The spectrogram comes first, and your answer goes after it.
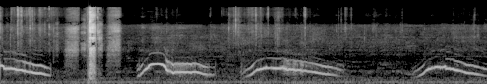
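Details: Two-month-old kitten meowing repeatedly, four drawn-out mewing cries about every two to three seconds, each rising then falling in pitch, with a brief clatter early on and a low steady hum beneath.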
